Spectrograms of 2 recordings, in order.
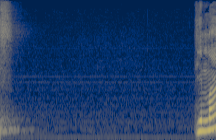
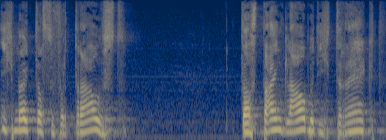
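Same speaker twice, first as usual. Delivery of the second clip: soft, slow reassurance; gentle God voice; 2 semitones lower, 5 dB quieter, slower than usual. Acted. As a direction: speak it tenderly as God. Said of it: "Gott sagt". (leise, langsame, tröstende Stimme Gottes)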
